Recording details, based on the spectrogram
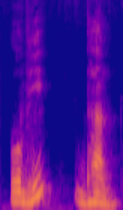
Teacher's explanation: এই অয়ের উচ্চারণটা কেমন হয়ে গেল, ও হয়ে গেল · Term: সংবৃত উচ্চারণ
